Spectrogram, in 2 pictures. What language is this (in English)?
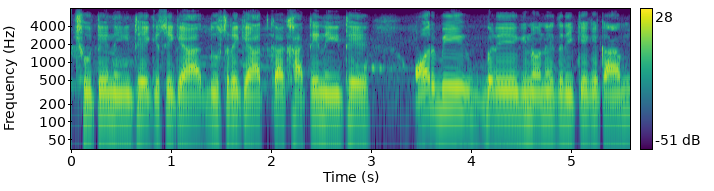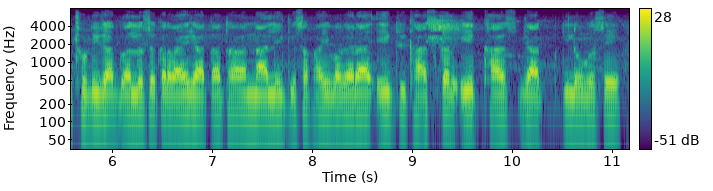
Urdu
